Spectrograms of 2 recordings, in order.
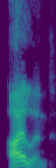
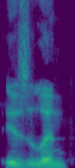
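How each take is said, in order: First: The S in the middle is silent. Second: The S in the middle is pronounced. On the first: The speaker calls it right. "but island, silent S" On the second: The speaker calls it wrong. "not Iceland or Island"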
